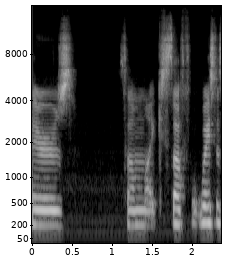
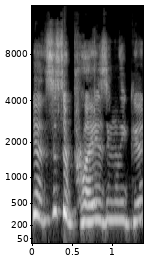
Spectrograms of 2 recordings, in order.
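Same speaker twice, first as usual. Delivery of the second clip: taunting, mocking tone; 4 semitones higher, 5 dB louder than usual. Repeating the other player's remark back, mockingly quoting the other player. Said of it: "he says. Mockingly".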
